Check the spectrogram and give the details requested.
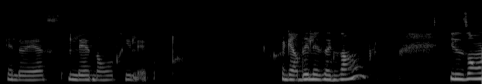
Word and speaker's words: vôtre: était terminée un passé si vous voyez un accent circonflexe ça change la prononciation le haut devient ferme et donc c'est le nôtre est pas la nôtre notre est le vôtre et les équivalents au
